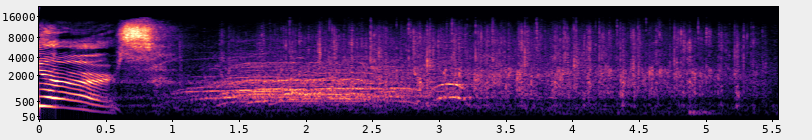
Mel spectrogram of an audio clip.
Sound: crowd cheers and claps

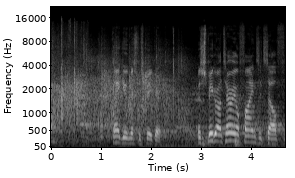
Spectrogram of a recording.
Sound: applause

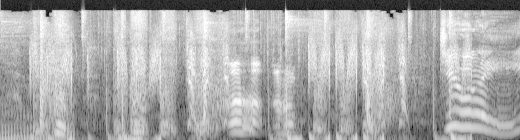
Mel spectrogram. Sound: spitting

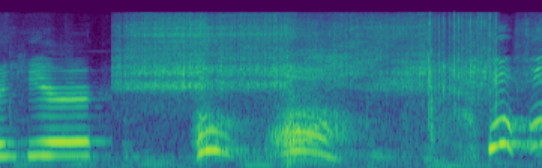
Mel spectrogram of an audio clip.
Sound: toy wheel spinning

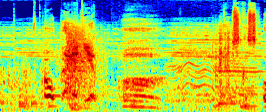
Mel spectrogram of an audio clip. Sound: gasps

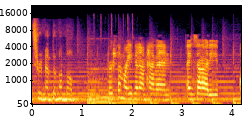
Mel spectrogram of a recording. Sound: an American woman speaking

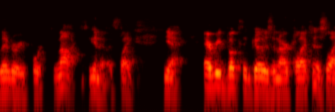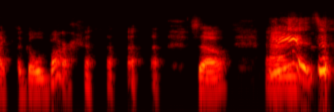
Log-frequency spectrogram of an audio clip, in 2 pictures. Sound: laughs

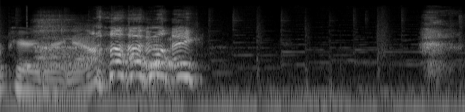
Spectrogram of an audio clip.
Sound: sighs; laughs

